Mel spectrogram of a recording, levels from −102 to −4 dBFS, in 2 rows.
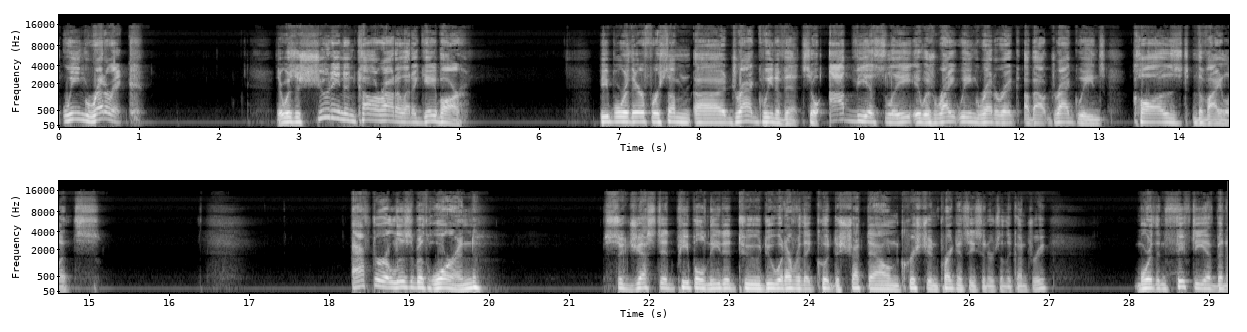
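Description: All the way through the speech there's a channel delay causing comb filtering: one side lags about a third of a millisecond, so the mono sum notches from around 1.5 kHz and sounds hollow.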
